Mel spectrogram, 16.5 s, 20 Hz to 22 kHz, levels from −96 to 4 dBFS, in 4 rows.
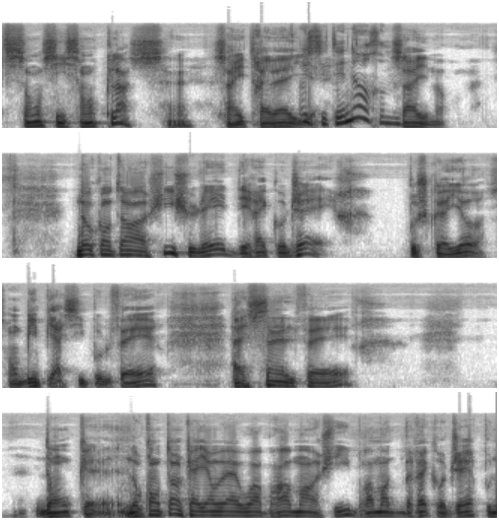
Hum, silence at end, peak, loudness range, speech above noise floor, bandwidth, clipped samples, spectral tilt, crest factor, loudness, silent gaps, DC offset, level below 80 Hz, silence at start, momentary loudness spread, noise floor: none; 0 s; 0 dBFS; 3 LU; 26 dB; 11.5 kHz; under 0.1%; -4 dB/octave; 14 dB; -14 LUFS; none; under 0.1%; -40 dBFS; 0 s; 12 LU; -40 dBFS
